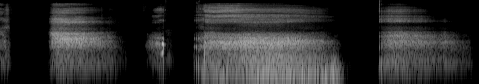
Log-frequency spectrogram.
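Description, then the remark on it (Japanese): Soft breaths blown into the ear: three long, airy exhales separated by silences, with a brief puff between the first two and the middle one strongest and lowest-toned. No talking. “私の吐息が奥の奥までしっかり入るように。”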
